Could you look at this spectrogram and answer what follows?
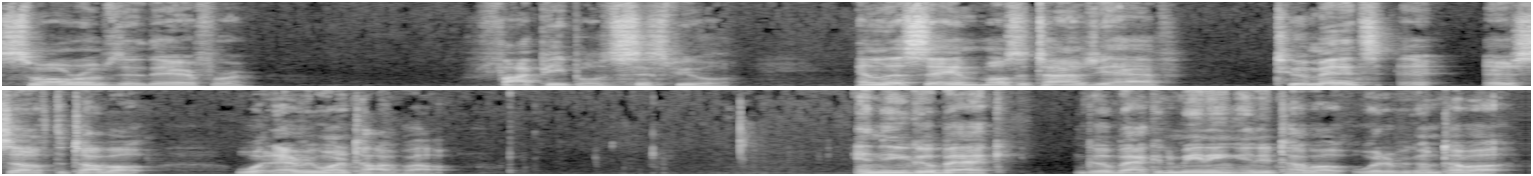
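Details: Aphasia in an adult man following a stroke; finding: aphasia.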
